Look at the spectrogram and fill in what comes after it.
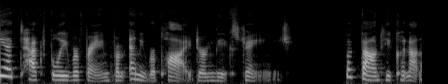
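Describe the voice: Over a quiet background, someone reads aloud plainly.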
